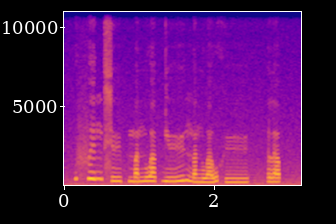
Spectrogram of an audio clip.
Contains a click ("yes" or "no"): no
